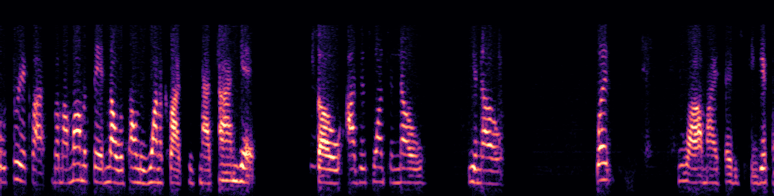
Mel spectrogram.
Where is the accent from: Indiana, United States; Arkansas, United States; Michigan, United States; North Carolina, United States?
Arkansas, United States; Marianna; I'm from Arkansas. I'm from a little town in Arkansas called Marianna. It's about an hour from Memphis.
